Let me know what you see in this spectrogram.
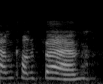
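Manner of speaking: loud, high-pitched shout. Answering another player's character in the game: shouting back in character. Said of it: "I shout back saying".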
